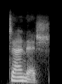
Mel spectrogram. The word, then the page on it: tannish: Indian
